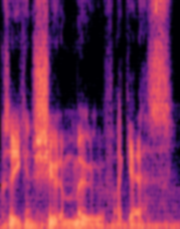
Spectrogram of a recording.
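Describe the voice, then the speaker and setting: This young British streamer has a lowish, sharp-toned voice with fairly even intonation and a moderate pace. He chats casually while gaming, greeting viewers by name and thinking out loud, against slight background noise.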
